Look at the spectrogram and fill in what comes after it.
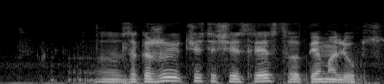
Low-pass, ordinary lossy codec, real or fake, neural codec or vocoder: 7.2 kHz; MP3, 64 kbps; real; none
